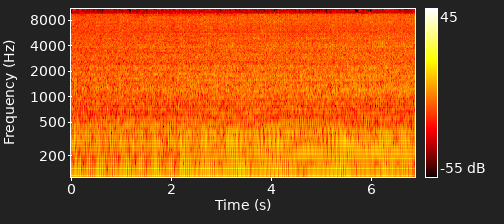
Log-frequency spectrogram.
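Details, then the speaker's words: Ducati 848 before repair, throttle held steady: a deep twin beat whose revs drift up and down and worsen the longer it is ridden. It was overfueling with wet plugs; the shop then replaced the throttle position sensor. "holding the throttle at a certain RPM, and then it is just flicking up and down ever so slightly. It does actually get worse and worse the more you ride it, as you can clearly see here, which makes it an absolute pig to ride."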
